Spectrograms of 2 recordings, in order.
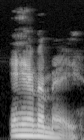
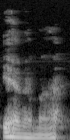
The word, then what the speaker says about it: anime: and i'm like buddy that's pronounced anime not enema and he goes oh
